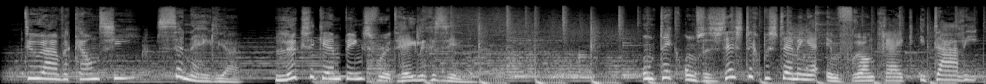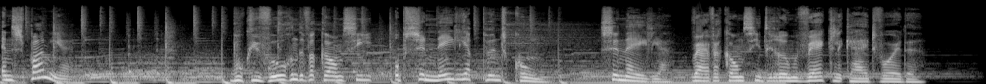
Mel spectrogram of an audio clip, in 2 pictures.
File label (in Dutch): DUTCH NL PUBLICITE; Sunelia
